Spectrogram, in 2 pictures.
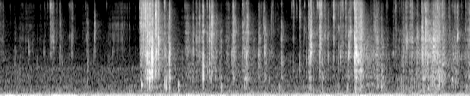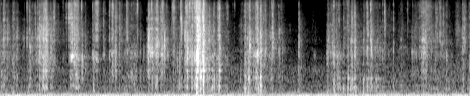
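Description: Foil trading-card pack crinkled and torn open by gloved hands: irregular crinkling and crackling, with the loudest crackle about eight seconds in.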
